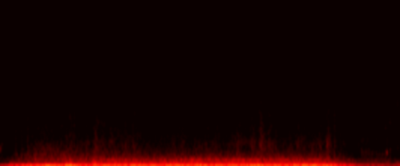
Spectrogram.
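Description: Low, steady running rumble of a Talgo high-speed train, heard from inside the passenger coach. It swells up just after the start and fades away shortly before the end.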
